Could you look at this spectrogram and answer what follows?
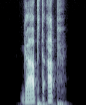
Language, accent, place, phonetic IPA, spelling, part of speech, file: German, Germany, Berlin, [ˌɡaːpt ˈap], gabt ab, verb, De-gabt ab.ogg
- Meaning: second-person plural preterite of abgeben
